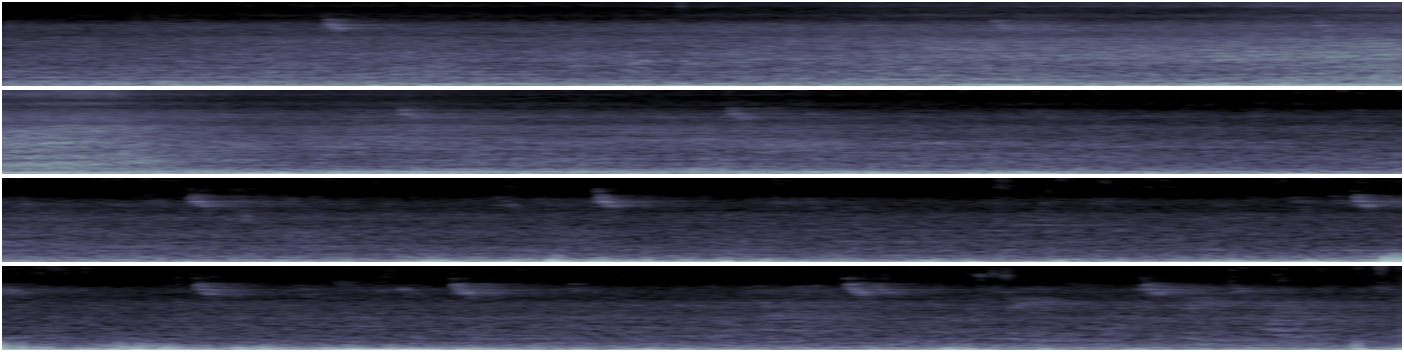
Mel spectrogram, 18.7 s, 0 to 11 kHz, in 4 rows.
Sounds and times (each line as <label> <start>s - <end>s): Traffic Sound 0.0s - 10.5s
